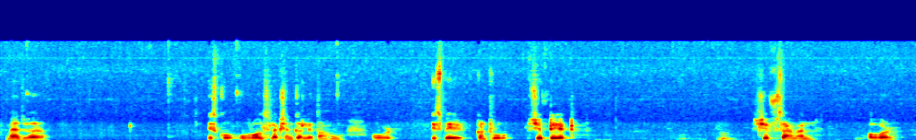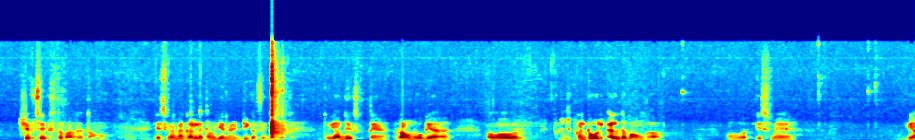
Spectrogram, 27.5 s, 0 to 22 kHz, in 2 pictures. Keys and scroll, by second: 6.0 shift+F8, 6.5 shift+F8, 10.0 shift+F7, 12.6 shift+F6, 15.0 typing, 16.4 Return, 21.3 ctrl+l.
